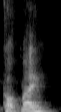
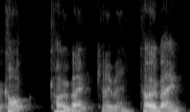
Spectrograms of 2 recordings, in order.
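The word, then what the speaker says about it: Cockbain: Cockbane. Oh, sorry, Cobain. Why does it say CK? A lot of ones that are spelt that way are pronounced with the C and K silent.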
